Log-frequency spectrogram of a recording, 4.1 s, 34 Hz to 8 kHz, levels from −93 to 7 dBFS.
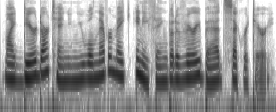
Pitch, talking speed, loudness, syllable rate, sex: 185 Hz, 190 wpm, -17 LUFS, 5.7 syllables/s, female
